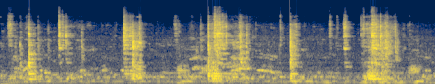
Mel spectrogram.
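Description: Marinated chicken for biryani being mixed in a metal pot, with repeated clanks and scrapes of a spoon against the pot in bursts over about nine seconds, close and fairly loud.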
